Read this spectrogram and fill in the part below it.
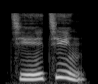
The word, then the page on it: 洁净: jié jìng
